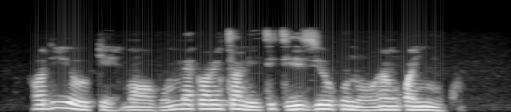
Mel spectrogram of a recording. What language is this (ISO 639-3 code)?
ibo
